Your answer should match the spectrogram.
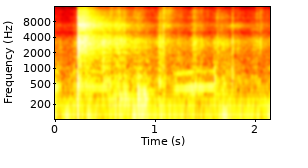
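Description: A dry stick snapping with a sharp crack just after the start, followed by a brief rustle of dry fallen leaves as sticks are pulled from the leaf litter, with another rustle at the end.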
